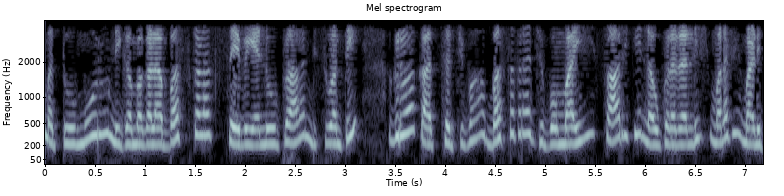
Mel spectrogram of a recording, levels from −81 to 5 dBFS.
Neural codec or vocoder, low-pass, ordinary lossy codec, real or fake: none; 3.6 kHz; none; real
